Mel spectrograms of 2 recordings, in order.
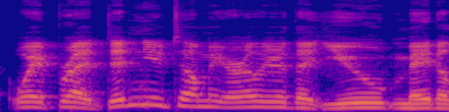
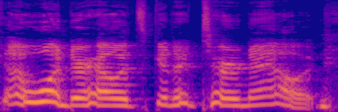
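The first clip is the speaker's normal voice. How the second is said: higher, louder, drawn-out mock curiosity; put-on suspense, pitched up; mock wondering viewer; 6 semitones higher, 7 dB louder, slower than usual. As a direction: tease with slow, exaggerated wonder. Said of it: "I just imagine you watching it".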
